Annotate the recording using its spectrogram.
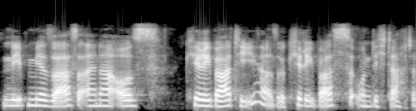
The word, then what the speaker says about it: Kiribati: Kiribati spricht man es aus in der okay, Landessprache.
